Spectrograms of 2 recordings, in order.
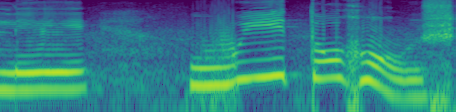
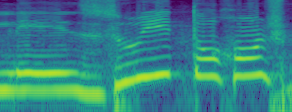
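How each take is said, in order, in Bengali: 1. প্রথম দুটি শব্দের মধ্যে কোনো z ধ্বনি যুক্ত হয় না। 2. প্রথম দুটি শব্দের মধ্যে একটি z ধ্বনি যুক্ত হয়। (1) "অথবা আপনি বলতে পারেন" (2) "বলতে পারবেন না"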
